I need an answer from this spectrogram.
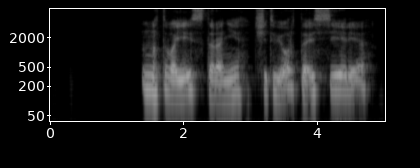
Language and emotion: Russian, sad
